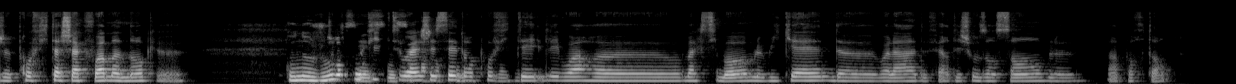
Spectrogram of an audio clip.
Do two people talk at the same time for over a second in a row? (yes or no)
yes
